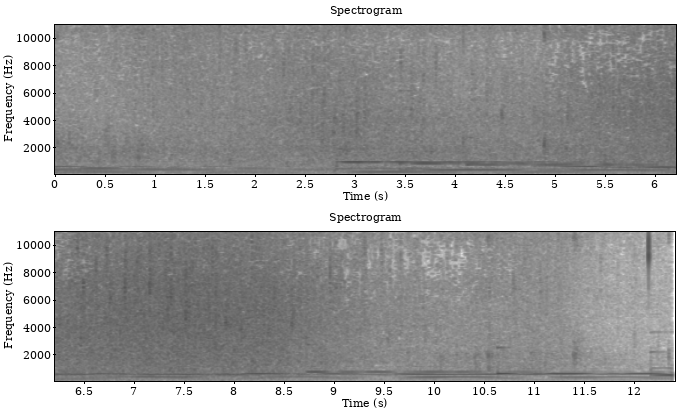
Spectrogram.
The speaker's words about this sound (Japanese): あれでもよく耳を澄ましてみて雨の音がだだん弱くなってきたよ雨が止んでもうすぐ晴れるのかな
